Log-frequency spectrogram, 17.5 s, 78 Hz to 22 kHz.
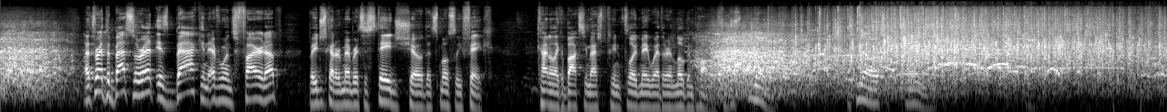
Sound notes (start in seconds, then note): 10.3 laughter; 10.9 cheers and applause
